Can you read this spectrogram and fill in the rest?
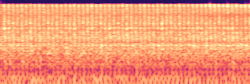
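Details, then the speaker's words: Warm diesel idling during a blowby check, with no oil spatter seen from the breather. An even, steady clatter with no deeper rhythmic knock: a normal diesel idle. "pakingan niyo makina walang katok Normal naar ng diesel"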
